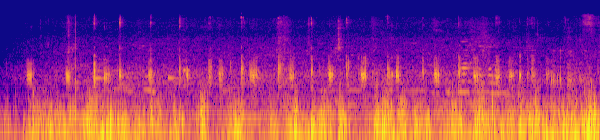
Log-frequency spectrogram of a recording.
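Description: Shih Tzu Chihuahua mix puppies suckling at their mother, rapid small wet clicks and smacks several times a second, over the low rumble of a phone microphone being handled close by.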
